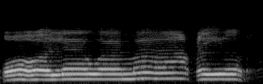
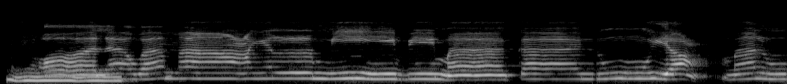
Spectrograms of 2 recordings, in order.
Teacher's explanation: Qala wa ma il, jangan il ya. Jadi jangan disamarkan huruf ain. Ilmi harus di tengah-tengah tenggorokan pas betulnya makhraj hurufnya.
